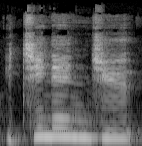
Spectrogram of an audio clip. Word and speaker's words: 一年中: はい、これは一年中、一年中、一年中、一年中。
